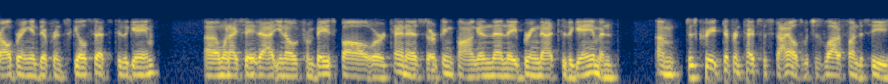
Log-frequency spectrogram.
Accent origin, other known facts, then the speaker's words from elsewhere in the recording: Federal Way, Washington, United States; I grew up in the Seattle area in Federal Way, Washington, and my dad worked at Weyerhaeuser headquarters.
